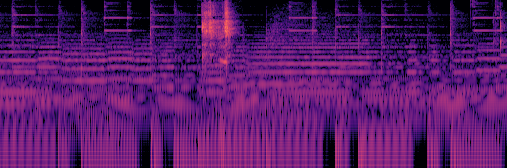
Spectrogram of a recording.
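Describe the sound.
A smartphone camera shutter snaps once as a photo of a face is taken in a face-editing app, a short crisp click heard over a steady humming tonal background.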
